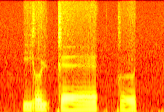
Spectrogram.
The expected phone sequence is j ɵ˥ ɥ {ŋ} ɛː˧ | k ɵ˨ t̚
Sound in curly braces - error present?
yes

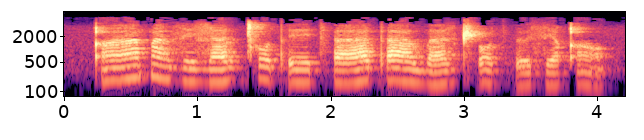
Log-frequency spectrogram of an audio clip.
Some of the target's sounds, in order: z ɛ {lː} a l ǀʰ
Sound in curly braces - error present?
yes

